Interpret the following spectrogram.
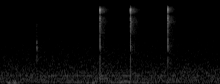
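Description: Ratchet stop on the thimble of a Shahe 0-25 mm digital micrometer clicking three times, sharp clicks about a third of a second apart. The spindle has closed on a 6 mm end mill shank and the ratchet is slipping at measuring force.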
